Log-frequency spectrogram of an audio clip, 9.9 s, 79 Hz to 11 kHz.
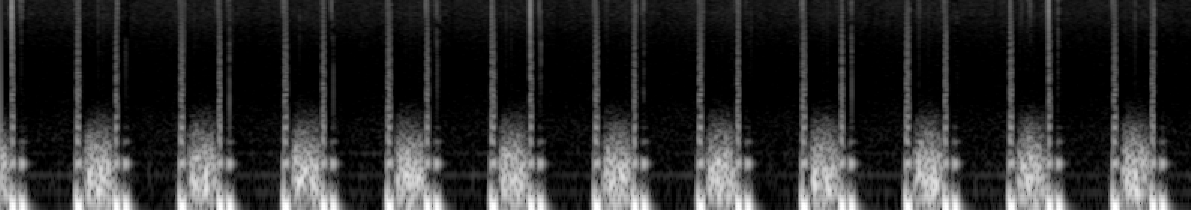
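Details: Atrial septal defect: regular heartbeat near 70 a minute with a soft systolic ejection flow murmur and wide fixed splitting of the second heart sound (S2).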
